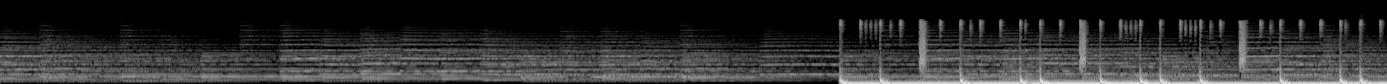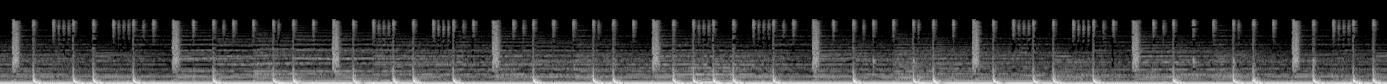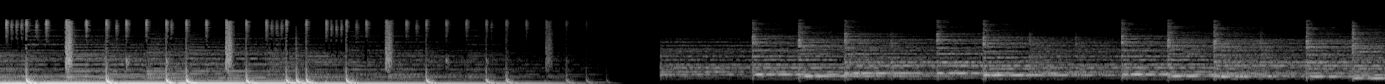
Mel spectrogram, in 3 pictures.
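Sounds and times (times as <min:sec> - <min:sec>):
trap drum kit: 0:08.4 - 0:33.8.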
